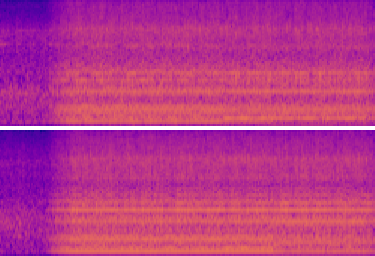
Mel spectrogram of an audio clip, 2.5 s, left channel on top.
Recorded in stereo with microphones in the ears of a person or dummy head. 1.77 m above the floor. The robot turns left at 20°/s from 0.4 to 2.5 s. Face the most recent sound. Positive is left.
No sound to turn to.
